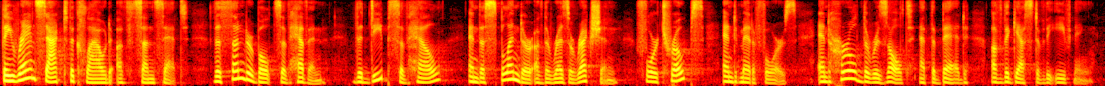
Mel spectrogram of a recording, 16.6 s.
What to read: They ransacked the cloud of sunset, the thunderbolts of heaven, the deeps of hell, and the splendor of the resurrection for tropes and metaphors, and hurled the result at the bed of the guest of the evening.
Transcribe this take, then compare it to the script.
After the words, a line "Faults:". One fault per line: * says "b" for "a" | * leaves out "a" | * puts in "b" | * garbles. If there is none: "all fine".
They ransacked the cloud of sunset, the thunderbolts of heaven, the deeps of hell, and the splendor of the resurrection for tropes and metaphors, and hurled the result at the bed of the guest of the evening.
Faults:
all fine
